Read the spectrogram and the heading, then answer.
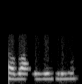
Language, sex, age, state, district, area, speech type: Bengali, female, 30-45, West Bengal, Hooghly, urban, conversation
